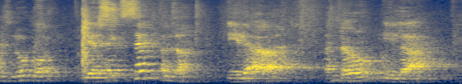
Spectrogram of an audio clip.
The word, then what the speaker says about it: Allah: Allah. They dropped the hamza and they merged this lam into the other lam. The lam, when it comes after the lam of al, do you pronounce the lam? No.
